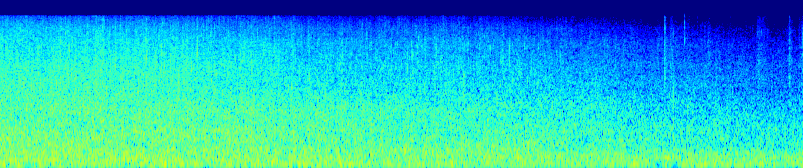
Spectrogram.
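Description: Rushing creek water, a steady noise that fades gradually as the creek falls behind.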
